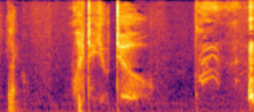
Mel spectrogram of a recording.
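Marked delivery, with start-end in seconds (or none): 1.1-3.8 very quiet, hushed whisper. Retelling how another person asked what he does: imitating a whisper. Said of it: "like, a whisper".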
